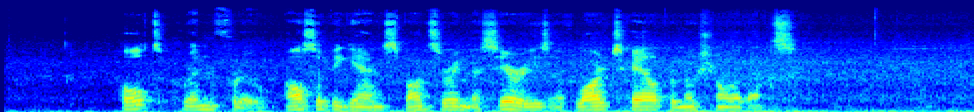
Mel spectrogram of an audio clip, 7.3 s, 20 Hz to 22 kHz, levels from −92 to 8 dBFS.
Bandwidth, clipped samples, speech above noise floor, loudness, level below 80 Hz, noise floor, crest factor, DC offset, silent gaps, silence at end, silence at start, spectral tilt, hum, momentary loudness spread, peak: 16 kHz; under 0.1%; 25 dB; -32 LUFS; -48 dBFS; -57 dBFS; 20 dB; under 0.1%; none; 0 s; 0.2 s; -4.5 dB/octave; none; 24 LU; -12 dBFS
